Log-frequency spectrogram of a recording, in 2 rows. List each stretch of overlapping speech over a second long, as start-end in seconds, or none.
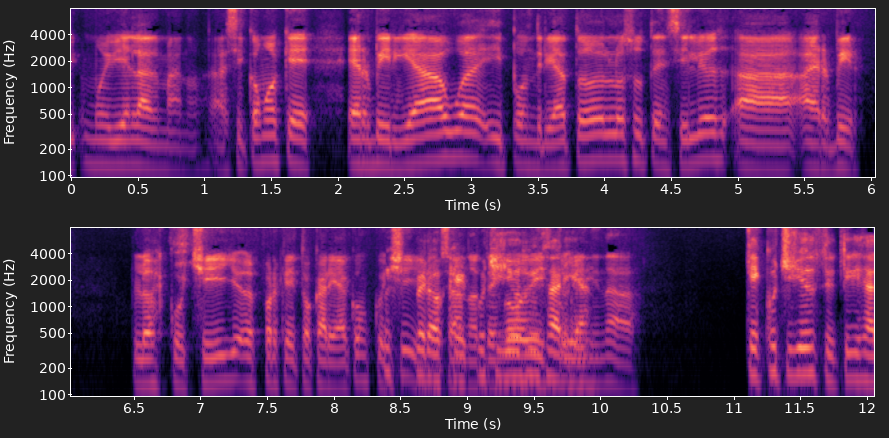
8.4-10.0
